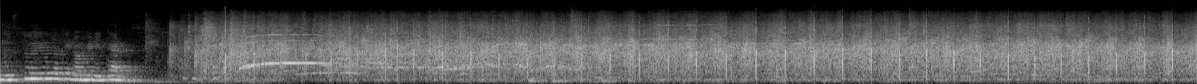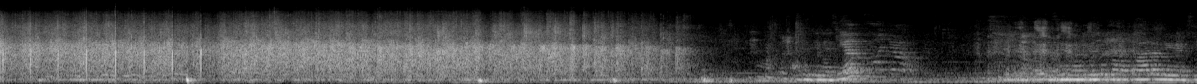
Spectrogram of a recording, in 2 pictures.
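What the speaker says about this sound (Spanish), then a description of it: "queremos pedir a todo el público un aplauso muy especial" Sustained audience applause at a university panel on Black feminism in Latin America, steady and full for about seventeen seconds before fading, with speech before and after.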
